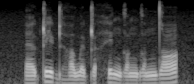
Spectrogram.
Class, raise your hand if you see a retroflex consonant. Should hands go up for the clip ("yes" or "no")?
yes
